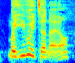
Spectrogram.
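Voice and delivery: usual speaking voice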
